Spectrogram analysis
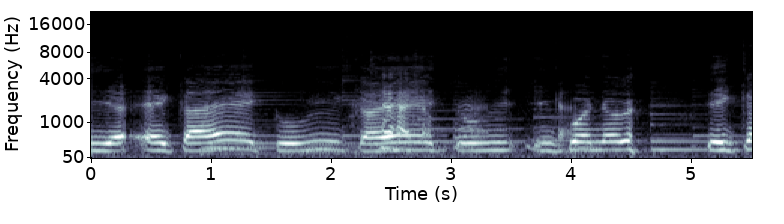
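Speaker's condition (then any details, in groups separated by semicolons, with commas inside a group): Cerebral palsy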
